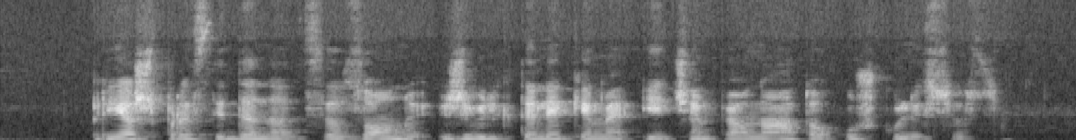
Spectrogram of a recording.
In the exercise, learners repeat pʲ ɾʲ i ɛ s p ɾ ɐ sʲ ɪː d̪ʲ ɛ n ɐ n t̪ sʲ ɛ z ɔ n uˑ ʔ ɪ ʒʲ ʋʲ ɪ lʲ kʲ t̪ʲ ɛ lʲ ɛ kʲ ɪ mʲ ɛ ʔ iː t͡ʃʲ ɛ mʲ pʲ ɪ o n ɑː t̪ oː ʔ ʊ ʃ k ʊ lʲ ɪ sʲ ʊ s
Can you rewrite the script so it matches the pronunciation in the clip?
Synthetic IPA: pʲ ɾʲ i ɛ ʃ p ɾ ɐ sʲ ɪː d̪ʲ ɛ n ɐ n t̪ sʲ ɛ z ɔ n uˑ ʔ ɪ ʒʲ ʋʲ ɪ lʲ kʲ t̪ʲ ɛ lʲ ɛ kʲ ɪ mʲ ɛ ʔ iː t͡ʃʲ ɛ mʲ pʲ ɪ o n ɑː t̪ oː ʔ ʊ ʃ k ʊ lʲ ɪ sʲ ʊ s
